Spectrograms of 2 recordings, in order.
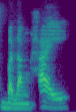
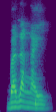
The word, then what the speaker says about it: balangay: Of course, yung iba binibigkas balanghay, pero kasi itong spelling ng ilang manunulat na Espanyol, pero dahil sa wikang Kastila, silent ang H, balangay din ang bigkas doon, no?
